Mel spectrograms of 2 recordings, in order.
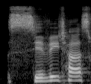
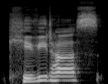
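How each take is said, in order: First: It begins with S, with V in the middle. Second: It begins with K, with V in the middle. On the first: "like Civitas would be" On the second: "used the hard C"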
